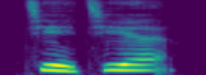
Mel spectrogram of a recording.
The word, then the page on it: 姐姐: jiě jie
